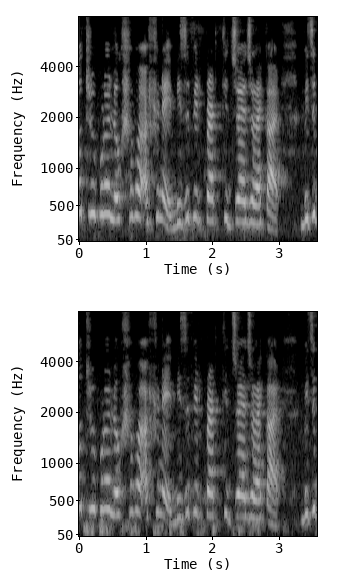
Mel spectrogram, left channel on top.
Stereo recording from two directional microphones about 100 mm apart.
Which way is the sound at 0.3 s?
30° left (ahead or behind).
